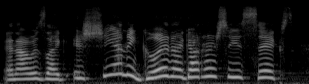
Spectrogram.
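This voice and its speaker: A woman livestreamer chatting casually in a slangy, animated way while gaming. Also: high voice, moderate pace. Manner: chatty, animated retellings with frequent slangy exclamations.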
